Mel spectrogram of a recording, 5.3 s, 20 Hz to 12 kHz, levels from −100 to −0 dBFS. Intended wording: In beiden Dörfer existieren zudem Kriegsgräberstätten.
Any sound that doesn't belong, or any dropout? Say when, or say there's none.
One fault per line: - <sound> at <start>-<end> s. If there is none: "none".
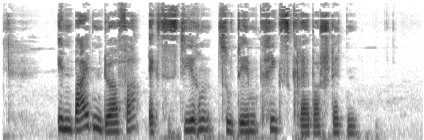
none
